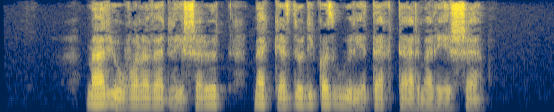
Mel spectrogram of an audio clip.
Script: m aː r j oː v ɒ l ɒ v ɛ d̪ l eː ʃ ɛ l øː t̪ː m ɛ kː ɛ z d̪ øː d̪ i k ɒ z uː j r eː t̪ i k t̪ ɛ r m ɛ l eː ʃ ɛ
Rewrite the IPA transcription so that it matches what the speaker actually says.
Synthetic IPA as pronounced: m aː r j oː v ɒ l ɒ v ɛ d̪ l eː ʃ ɛ l øː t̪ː m ɛ kː ɛ z d̪ øː d̪ i k ɒ z uː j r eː t̪ ɛ k t̪ ɛ r m ɛ l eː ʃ ɛ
